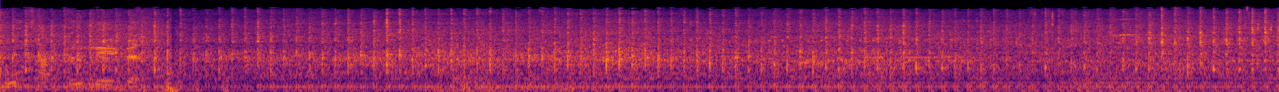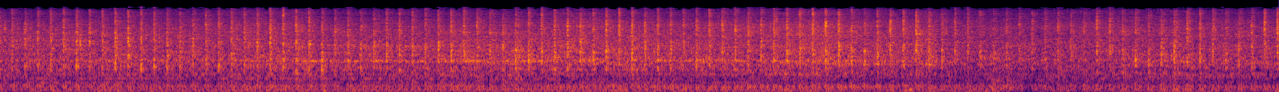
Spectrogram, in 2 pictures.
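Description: An engine running steadily at a constant speed.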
